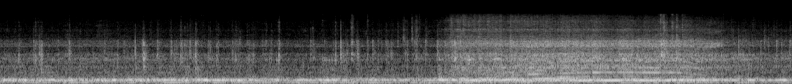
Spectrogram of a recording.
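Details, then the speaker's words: Car with 3-speed automatic in second gear: drone rises into a whine past 1,500 rpm toward 2,000 rpm with slight resistance; engine over-revving, upshift to third drops it to about 1,500 rpm. "Starting to hit 2,000 RPM. It's not wanting it, but I'm starting to feel a little resistance. Shift into third, drops down to 1,500 RPM."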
